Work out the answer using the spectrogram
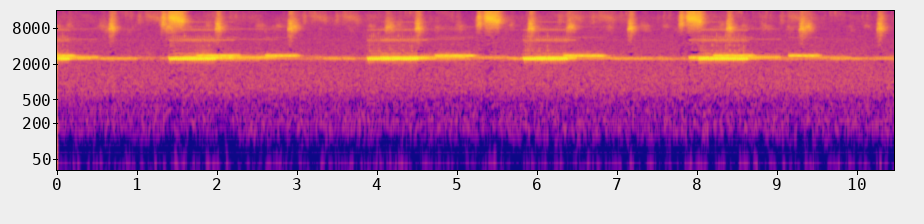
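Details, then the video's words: Night chorus of crickets chirping in grass during a warm Bulgarian summer, surround-recorded: high, even trills in pulses of one to two seconds, two callers alternating slightly apart in pitch, with faint sharp clicks overhead. "Cricket Sounds - Crickets Chirping at Night"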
